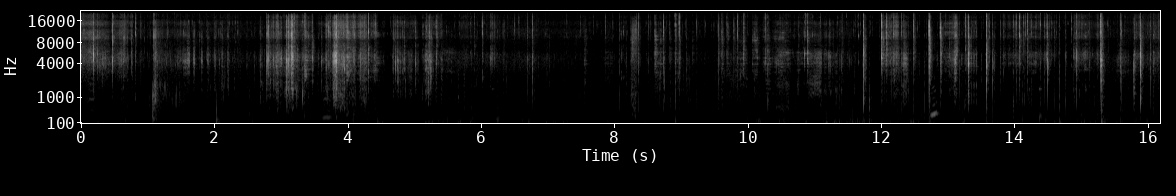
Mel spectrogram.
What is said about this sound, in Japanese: この丸いアルミホイル、これを焚き火に突っ込みます。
